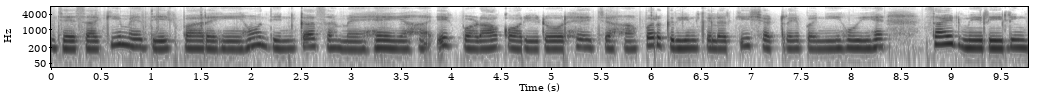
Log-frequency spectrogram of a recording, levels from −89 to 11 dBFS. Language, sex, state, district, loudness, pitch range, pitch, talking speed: Hindi, female, Bihar, Katihar, -16 LUFS, 185-205 Hz, 190 Hz, 185 wpm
